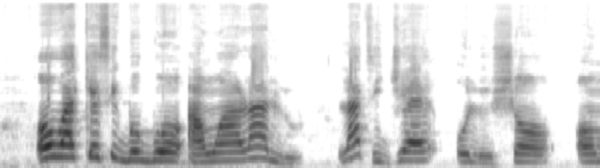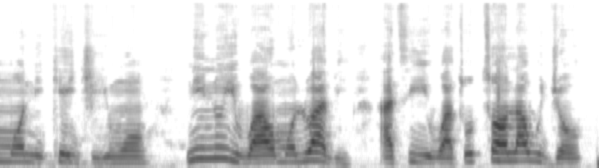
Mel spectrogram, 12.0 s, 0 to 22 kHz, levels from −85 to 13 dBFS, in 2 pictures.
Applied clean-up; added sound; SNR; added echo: none; none; none; none.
